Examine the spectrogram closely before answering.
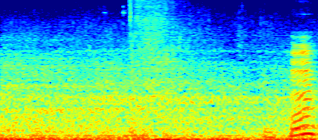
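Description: A sci-fi portal gun fires with an energy burst.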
